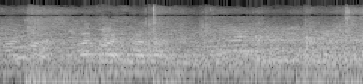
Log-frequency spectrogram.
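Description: Several people's voices talking and calling out over one another in a gym, with one sharp knock about a second in.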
